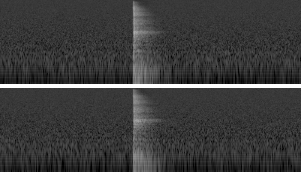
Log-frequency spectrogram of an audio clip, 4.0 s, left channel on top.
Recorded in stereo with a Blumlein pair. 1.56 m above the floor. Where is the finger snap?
15° left, 1.5 m.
